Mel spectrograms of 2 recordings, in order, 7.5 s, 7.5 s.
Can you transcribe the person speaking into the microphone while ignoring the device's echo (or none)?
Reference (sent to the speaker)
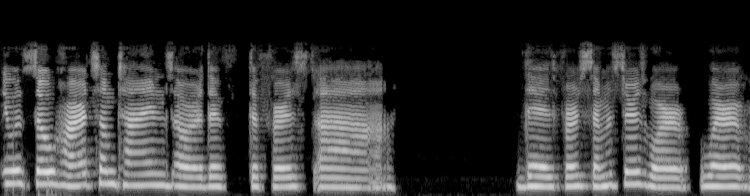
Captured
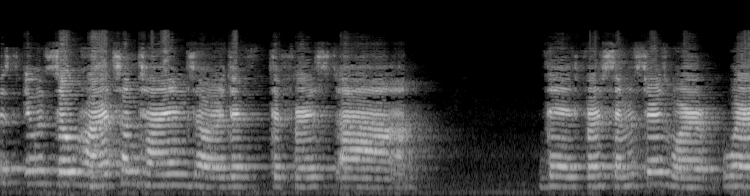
none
